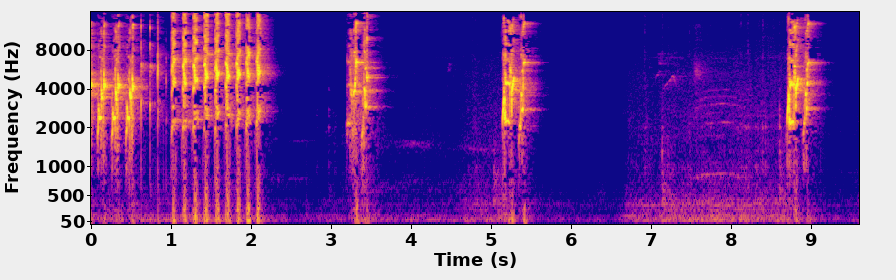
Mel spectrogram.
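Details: Lovebird singing to prompt other lovebirds: a short burst of rapid high chattering trill, followed by three isolated sharp chirps spaced about two seconds apart.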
